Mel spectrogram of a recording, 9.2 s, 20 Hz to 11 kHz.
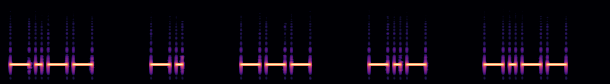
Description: Morse code, heard as a keyed tone, about 13 wpm, spaced as for 7 wpm, 800 Hz. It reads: YNOKY
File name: LEZIONI / 8 YJ45 / 8 Y ws 12wpm 3409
